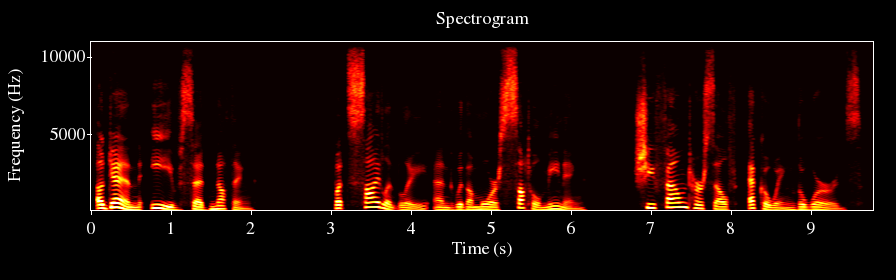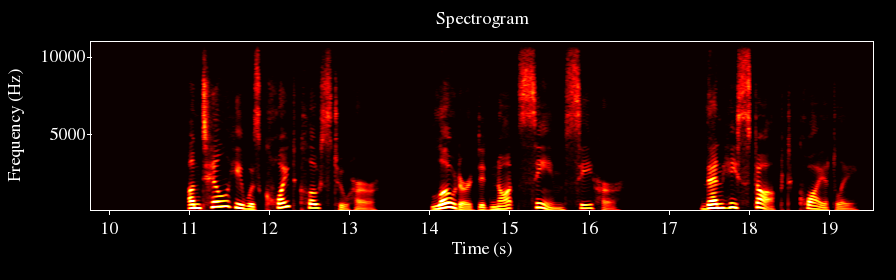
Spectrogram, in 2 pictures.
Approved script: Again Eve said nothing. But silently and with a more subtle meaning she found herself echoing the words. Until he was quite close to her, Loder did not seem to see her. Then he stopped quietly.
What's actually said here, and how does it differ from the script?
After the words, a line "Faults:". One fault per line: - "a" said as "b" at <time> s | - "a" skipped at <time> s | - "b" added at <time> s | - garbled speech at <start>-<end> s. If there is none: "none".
Again Eve said nothing. But silently and with a more subtle meaning she found herself echoing the words. Until he was quite close to her, Loder did not seem see her. Then he stopped quietly.
Faults:
- "to" skipped at 15.7 s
